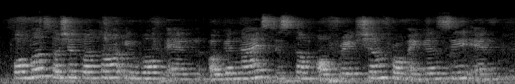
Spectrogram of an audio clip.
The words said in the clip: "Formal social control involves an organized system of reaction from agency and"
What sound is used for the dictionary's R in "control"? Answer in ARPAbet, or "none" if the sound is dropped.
none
